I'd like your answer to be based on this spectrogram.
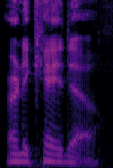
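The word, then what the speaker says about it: Ernie K-Doe: Ernie K. Doe.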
